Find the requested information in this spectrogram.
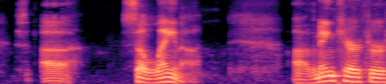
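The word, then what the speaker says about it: Celaena: name wrong it's spelled c-e-l-a-e-n-a and it's pronounced uh selena the main character selena is a assassin so that by profession she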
